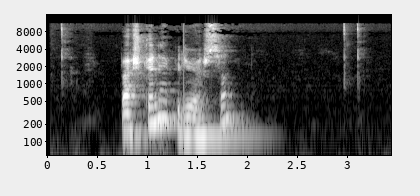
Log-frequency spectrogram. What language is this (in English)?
Turkish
